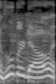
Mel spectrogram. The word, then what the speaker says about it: Huberdeau: I'm going to take Jonathan Huberdeau. Has he been picked yet? – No. – Did I say that right? – You did say that.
